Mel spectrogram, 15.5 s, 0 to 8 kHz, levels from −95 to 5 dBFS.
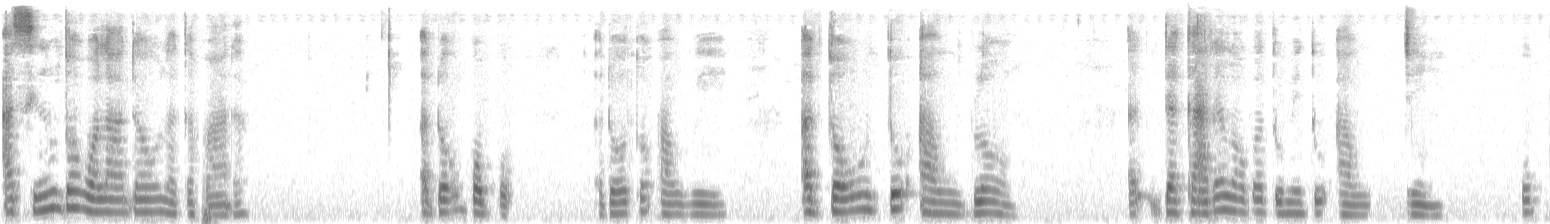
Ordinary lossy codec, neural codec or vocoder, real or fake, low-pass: AAC, 32 kbps; none; real; 7.2 kHz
